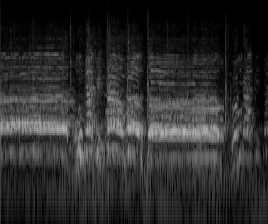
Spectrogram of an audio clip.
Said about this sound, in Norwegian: Kapteinen er tilbake, roper tilhengerne til Jair Bolsonaro.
